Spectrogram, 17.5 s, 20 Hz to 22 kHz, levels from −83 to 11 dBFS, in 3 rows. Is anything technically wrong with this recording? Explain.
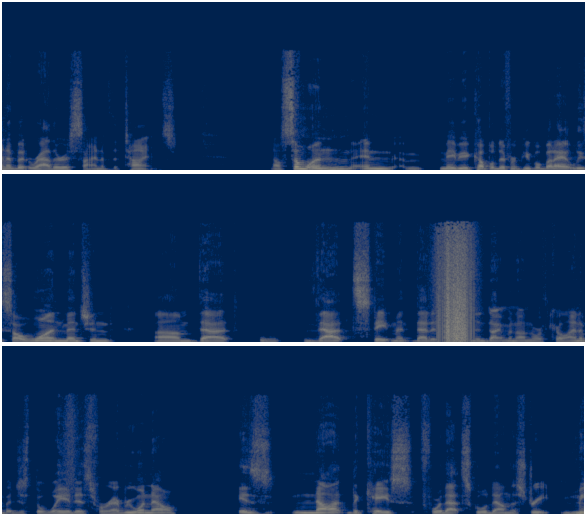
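Yes. At 10.06 to 10.69 s and again at 12.24 to 12.46 s, the speech has a wireless microphone noise hit. The analogue FM radio link from the microphone momentarily loses strength as reflected copies of the signal cancel the direct one, so the receiver's own noise rises. It is heard as a swish of static over the voice, lasting about 0.6 s the first time and about 0.2 s the second.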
